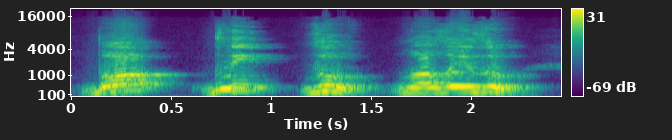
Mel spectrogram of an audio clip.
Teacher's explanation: دائیں طرف والی اوپر والی جو داڑیں ہیں ان کے ساتھ آپ نے زبان کا دائیں کنارہ لگانا ہے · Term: ضاد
